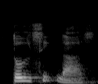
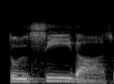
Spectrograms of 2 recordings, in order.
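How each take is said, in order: First: तुलसीदास with a short i in सी; higher तुलसीदास, clipped सी; short vowel in सी. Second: तुलसीदास with a long ee in सी; long vowel in सी. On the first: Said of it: "गलत लग रहा है". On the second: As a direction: stretch सी in तुलसीदास. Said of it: "तुलसीदास होता है". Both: Shown as a demonstration.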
